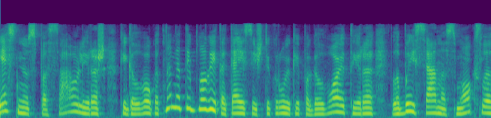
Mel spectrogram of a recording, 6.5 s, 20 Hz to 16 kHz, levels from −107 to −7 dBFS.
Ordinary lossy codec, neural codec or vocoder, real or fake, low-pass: MP3, 64 kbps; none; real; 7.2 kHz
